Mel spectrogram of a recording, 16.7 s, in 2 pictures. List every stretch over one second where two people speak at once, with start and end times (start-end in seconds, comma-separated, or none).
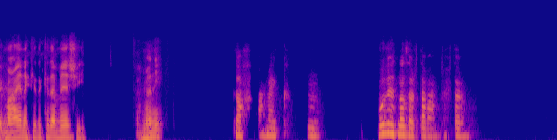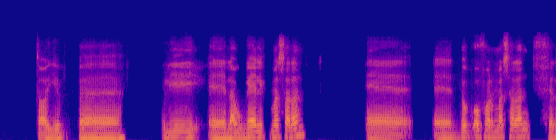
none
